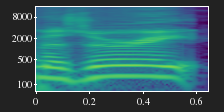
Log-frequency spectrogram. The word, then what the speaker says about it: Missouri: Where is that located in Missouri?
